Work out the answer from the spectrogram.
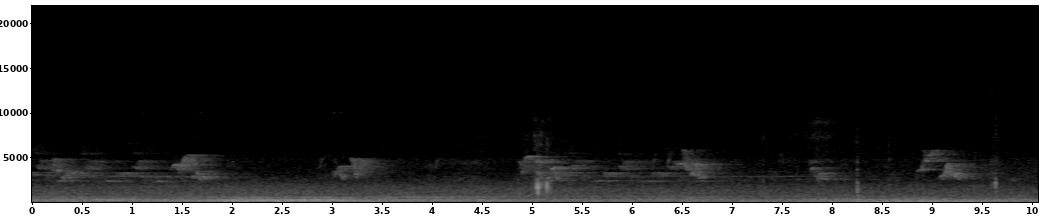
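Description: Songbirds singing in woodland, short high phrases of quick descending notes repeated every second or two, over a low steady rustle of movement on the trail. A single sharp click about five seconds in.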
